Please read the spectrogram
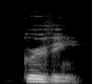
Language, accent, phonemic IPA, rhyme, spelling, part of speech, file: English, Australia, /ˈɡɹuvi/, -uːvi, groovy, adjective / noun, En-au-groovy.ogg
- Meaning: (adjective) 1. Of, pertaining to, or having grooves 2. Set in one's ways 3. Cool, neat, interesting 4. Reminiscent of the counterculture of the 1960s; hippie, psychedelic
